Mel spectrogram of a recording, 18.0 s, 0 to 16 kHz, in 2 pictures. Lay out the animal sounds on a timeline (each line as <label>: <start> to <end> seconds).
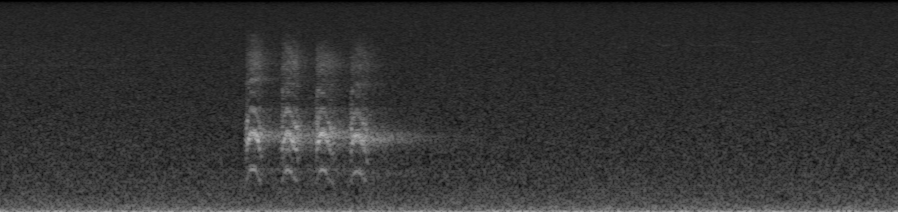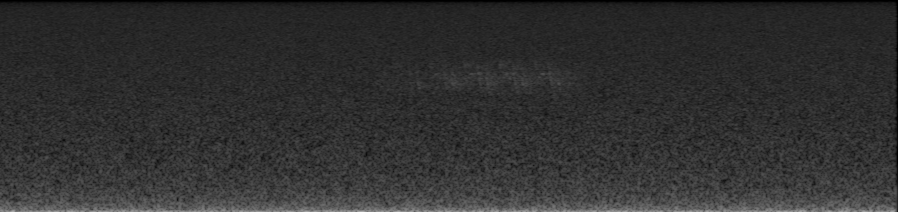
Red Squirrel (Tamiasciurus hudsonicus): 0.0 to 2.3 seconds
American Crow (Corvus brachyrhynchos): 2.3 to 3.8 seconds
Ovenbird (Seiurus aurocapilla): 12.9 to 14.9 seconds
